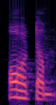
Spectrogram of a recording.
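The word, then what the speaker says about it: autumn: अब यहाँ पर देखिए, इस ट्रिक को अगर इस पे अप्लाई करते हैं तो इस वर्ड को आप कैसे पढ़ेंगे, ऑटम। एन साइलेंट रहेगा, ऑटम।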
